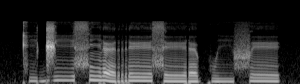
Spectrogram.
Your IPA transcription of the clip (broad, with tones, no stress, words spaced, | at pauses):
kʰi˨ d͡ʒiː˦sĩ˦ ɾɛ˨reː˦ seː˨ɾɛ˨kʷiː˨ feː˦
